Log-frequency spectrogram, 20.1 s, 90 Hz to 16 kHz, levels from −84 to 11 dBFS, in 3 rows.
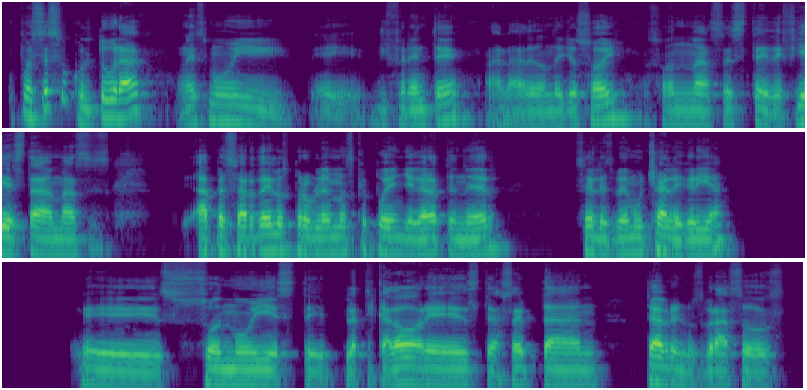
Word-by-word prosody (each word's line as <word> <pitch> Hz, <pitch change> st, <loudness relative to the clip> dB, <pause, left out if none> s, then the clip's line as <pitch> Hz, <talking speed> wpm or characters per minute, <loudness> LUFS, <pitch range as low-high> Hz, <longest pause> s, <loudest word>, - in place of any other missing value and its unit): Pues 155 Hz, -1 st, -2 dB
es 210 Hz, -, +2 dB
su -, -, -10 dB
cultura, 145 Hz, -, +3 dB, 0.2 s
es 110 Hz, +3 st, -9 dB
muy, 110 Hz, -6 st, -7 dB
eh, -, -, -14 dB
diferente 100 Hz, +7 st, -4 dB
a -, -, -12 dB
la -, -, -7 dB
de 90 Hz, -, -5 dB
donde 90 Hz, 0 st, -5 dB
yo 95 Hz, -, -3 dB
soy. 125 Hz, +8 st, -1 dB, 0.2 s
Son 95 Hz, -5 st, -9 dB
más, 90 Hz, -1 st, -2 dB
este, -, -, -5 dB
de 85 Hz, -, -5 dB
fiesta, 110 Hz, -2 st, +3 dB
más, 100 Hz, -1 st, -4 dB, 0.7 s
a -, -, +3 dB
pesar 110 Hz, 0 st, +4 dB
de 120 Hz, +1 st, +5 dB
los 120 Hz, -1 st, 0 dB
problemas 110 Hz, 0 st, 0 dB
que -, -, -8 dB
pueden 105 Hz, -1 st, +1 dB
llegar 100 Hz, 0 st, +3 dB
a 105 Hz, -, +1 dB
tener, 100 Hz, +6 st, -1 dB, 0.6 s
se 115 Hz, -, 0 dB
les 100 Hz, -3 st, -3 dB
ve 105 Hz, +1 st, +1 dB
mucha 110 Hz, 0 st, +2 dB
alegría. 100 Hz, 0 st, +1 dB, 1.1 s
Eh, 90 Hz, -3 st, -1 dB
son 100 Hz, +2 st, -2 dB
muy, 100 Hz, 0 st, +1 dB
este, 185 Hz, -, -5 dB
platicadores, 105 Hz, -, +2 dB
te -, -, -2 dB
aceptan, 95 Hz, -1 st, -1 dB, 0.3 s
te -, -, +6 dB
abren -, -, +6 dB
los -, -, -11 dB
brazos, 90 Hz, -1 st, -1 dB
105 Hz, 140 wpm, -23 LUFS, 95-115 Hz, 1.1 s, te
